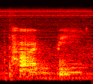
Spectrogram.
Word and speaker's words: part: part B Part B you need to pronounce the p with more air I completed my bachelor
